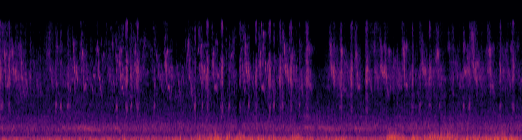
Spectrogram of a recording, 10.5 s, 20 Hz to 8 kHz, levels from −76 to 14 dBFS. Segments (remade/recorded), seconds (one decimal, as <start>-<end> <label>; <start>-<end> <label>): 0.0-1.4 remade; 1.4-6.0 recorded; 6.0-10.5 remade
